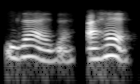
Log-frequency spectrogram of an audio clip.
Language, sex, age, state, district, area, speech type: Assamese, female, 45-60, Assam, Majuli, rural, conversation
